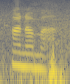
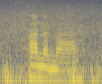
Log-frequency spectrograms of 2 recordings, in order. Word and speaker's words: Hanauma: Hanauma. Hanauma Bay, which means, what's it mean?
